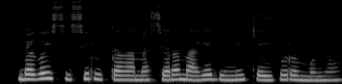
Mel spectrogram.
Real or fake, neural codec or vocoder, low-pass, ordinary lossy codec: real; none; none; none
